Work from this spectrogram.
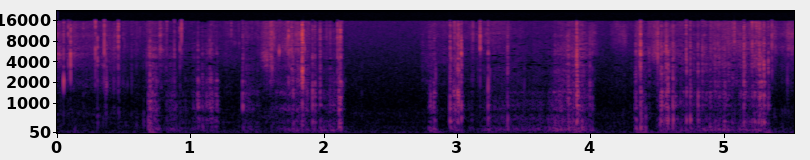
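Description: A thin wooden craft stick is scratched across a coarse, gritty sheet of sandpaper lying flat. Short bursts of rough, dry scratching come in uneven strokes, with brief pauses between groups. The texture is broad and crackly, from low rumble up into bright grit.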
